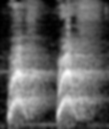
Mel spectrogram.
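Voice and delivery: very high squeaky puppy woofs; bark like a dog. Pretend. Simon Says game, high squeaky dog bark. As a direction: yip it out like a tiny dog. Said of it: "bark like a dog".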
